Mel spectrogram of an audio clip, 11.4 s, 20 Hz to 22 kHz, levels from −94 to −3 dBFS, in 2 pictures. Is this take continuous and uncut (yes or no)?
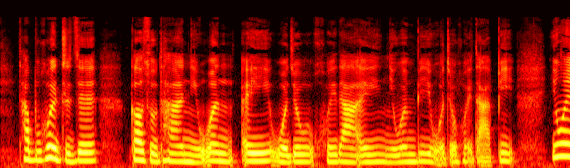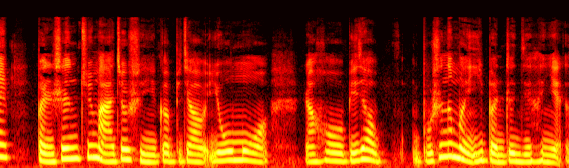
yes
